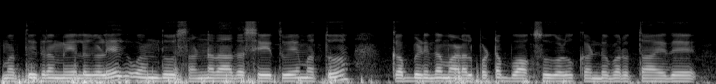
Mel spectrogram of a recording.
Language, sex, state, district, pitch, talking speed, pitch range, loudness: Kannada, male, Karnataka, Bidar, 145 Hz, 110 wpm, 140-150 Hz, -16 LUFS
